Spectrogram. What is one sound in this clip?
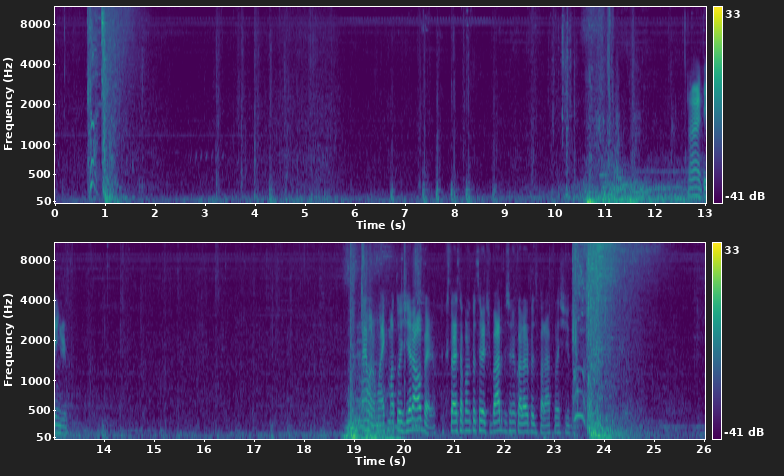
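A magic blast crackles and whooshes.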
